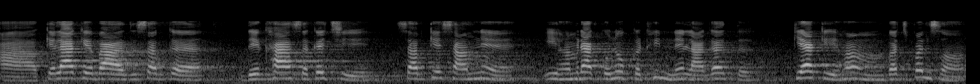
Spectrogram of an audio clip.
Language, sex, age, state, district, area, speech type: Maithili, female, 45-60, Bihar, Supaul, urban, spontaneous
